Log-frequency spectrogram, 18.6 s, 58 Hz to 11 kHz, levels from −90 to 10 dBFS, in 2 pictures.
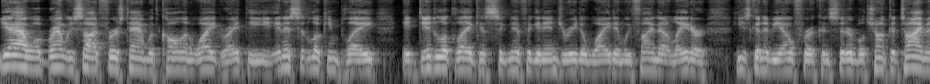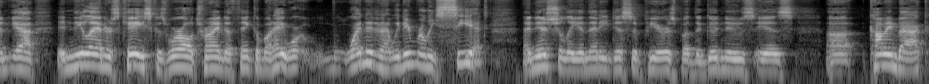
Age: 50-69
